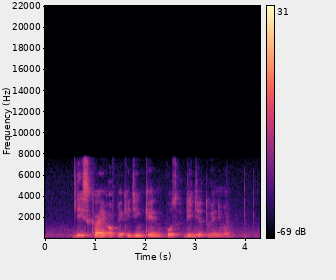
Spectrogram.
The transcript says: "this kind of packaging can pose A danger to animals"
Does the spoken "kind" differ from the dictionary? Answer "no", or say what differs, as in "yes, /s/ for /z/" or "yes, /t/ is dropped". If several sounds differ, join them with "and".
yes, /d/ is dropped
